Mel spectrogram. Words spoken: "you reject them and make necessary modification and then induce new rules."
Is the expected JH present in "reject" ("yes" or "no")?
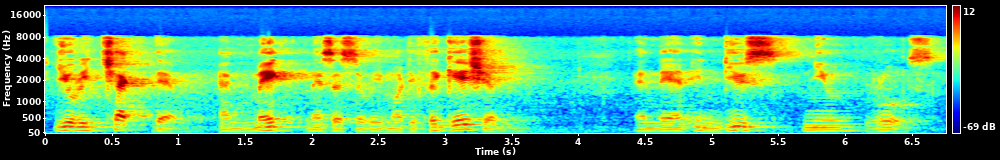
no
